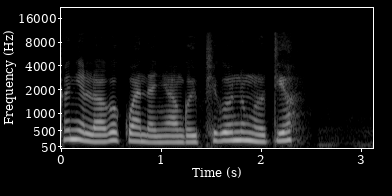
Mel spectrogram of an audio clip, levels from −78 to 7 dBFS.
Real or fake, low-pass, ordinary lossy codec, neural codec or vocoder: fake; 10.8 kHz; none; codec, 16 kHz in and 24 kHz out, 0.9 kbps, LongCat-Audio-Codec, four codebook decoder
